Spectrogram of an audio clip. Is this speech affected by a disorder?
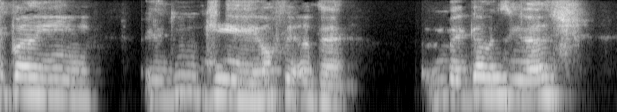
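Yes: cerebral palsy; speech affected.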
